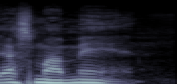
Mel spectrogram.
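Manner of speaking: stern, firm voice. Retelling own reply in a tense exchange: retelling own stern reply. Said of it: "Just as stern as he was saying it wasn't".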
